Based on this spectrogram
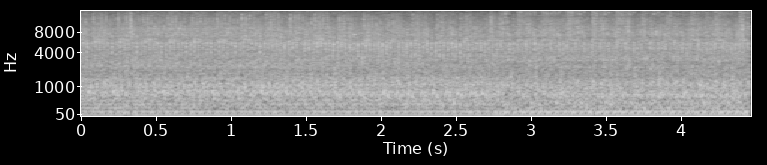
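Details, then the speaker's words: Six-cylinder diesel tractor after service with 15W40 diesel oil: steady, even idle with smooth rhythm, no knock or miss; much healthier and quieter than before, when it would not idle. "Let's see if it'll idle yet. It wouldn't when I got off the tractor. Sort of. Wow, that just sounds so much healthier."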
